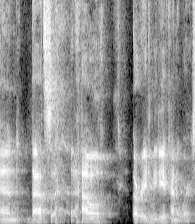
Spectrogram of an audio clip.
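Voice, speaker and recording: A man with a Canadian accent talks at a moderate pace. He has a plain, everyday voice and fairly even intonation. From Canada. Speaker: marketing podcast host. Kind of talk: casual discussion on a live stream. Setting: live stream call.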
